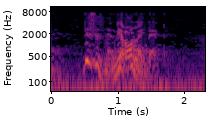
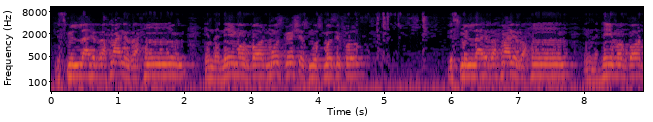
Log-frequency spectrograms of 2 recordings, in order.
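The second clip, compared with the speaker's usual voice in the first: low, measured chant on a level tone; sacred recitation; 4 semitones lower than usual. Shown as a demonstration. Speaker demonstrating the opening of each chapter, solemnly intoned.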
